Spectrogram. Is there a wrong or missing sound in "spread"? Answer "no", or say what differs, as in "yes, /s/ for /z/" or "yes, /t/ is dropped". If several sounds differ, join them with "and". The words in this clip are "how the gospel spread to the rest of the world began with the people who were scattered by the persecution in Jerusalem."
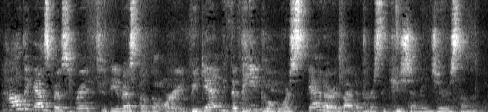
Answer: yes, /p/ is dropped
